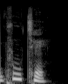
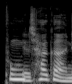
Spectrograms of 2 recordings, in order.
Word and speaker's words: 풍채: 그리고 여자는 풍채. 저희가 여러 번 강조해온 바 있습니다. 풍차가 아니죠.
